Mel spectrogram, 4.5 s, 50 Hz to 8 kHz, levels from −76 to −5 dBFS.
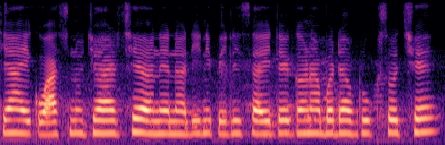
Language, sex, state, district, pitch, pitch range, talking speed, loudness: Gujarati, female, Gujarat, Valsad, 220 Hz, 215-225 Hz, 200 wpm, -16 LUFS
